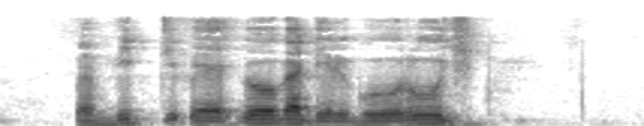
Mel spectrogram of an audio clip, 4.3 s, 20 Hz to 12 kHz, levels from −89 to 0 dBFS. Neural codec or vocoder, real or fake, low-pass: none; real; 7.2 kHz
